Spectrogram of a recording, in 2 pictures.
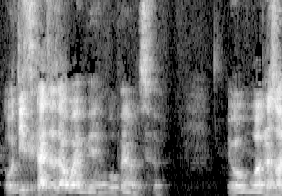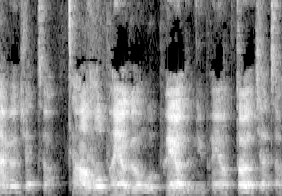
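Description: A young man, co-hosting a podcast with quick, joking banter and casual stories. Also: medium pitch, fairly even intonation. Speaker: podcast co-host. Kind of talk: casual chat storytelling. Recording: roomy echo.

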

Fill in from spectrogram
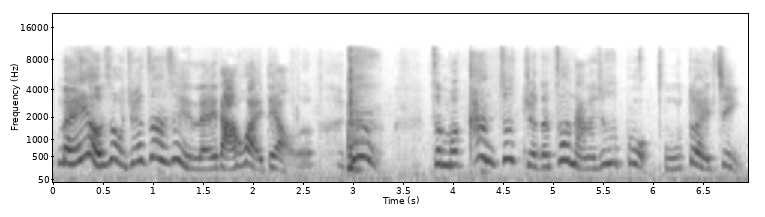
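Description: A woman's voice: high-pitched, sing-song, normal speed, a bit bright, a little hiss or hum. A woman co-hosting a podcast, chatting animatedly and often laughing while telling stories. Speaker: podcast co-host. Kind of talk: casual chat.

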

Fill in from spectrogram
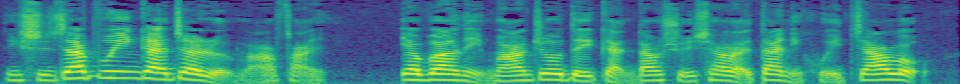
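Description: A woman's voice: medium pitch, very animated, fast talker, no echo. Woman doing a sneering spiteful schoolboy. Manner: mocking, drawling, sneering.

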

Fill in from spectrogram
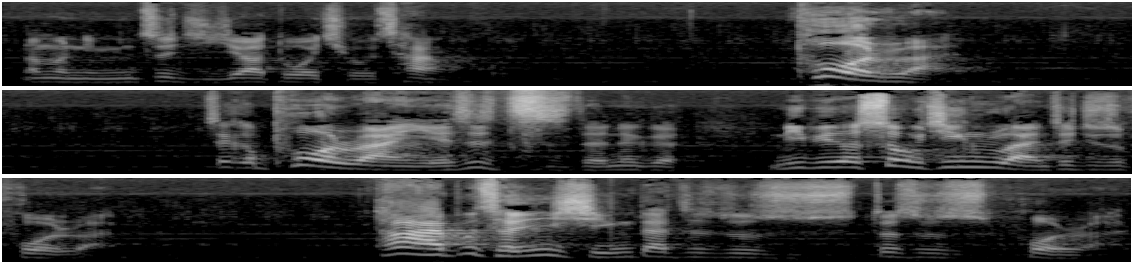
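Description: A man's voice: a little high, fairly quick. A middle-aged man, a Buddhist abbot, lecturing on the precepts. He explains step by step and acts out the things people might say. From Taiwan. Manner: explanatory, lively, acts out quoted speech. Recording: faint background noise.

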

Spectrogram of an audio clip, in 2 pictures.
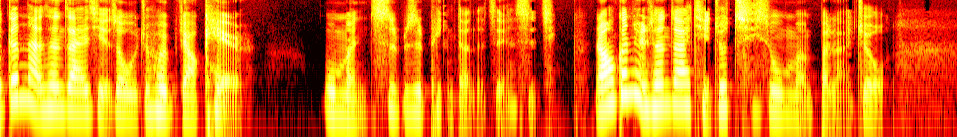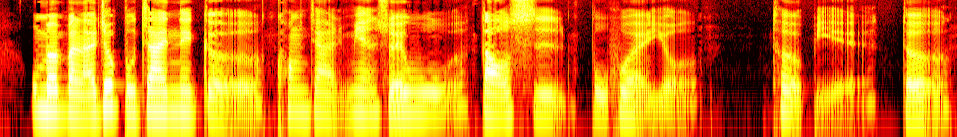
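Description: A woman's voice: medium pitch, no echo, studio quality. A woman with a Taiwanese Mandarin accent chatting casually and bluntly about herself in an informal way. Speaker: guest sharing relationship stories. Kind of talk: casual chat.

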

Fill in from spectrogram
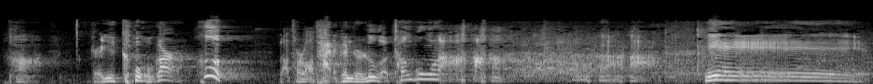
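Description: A man performs a traditional tale, voicing whooshes and crashes as he goes. His voice rides high and leaps across its range. A long hall reverb hangs on every phrase. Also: slow, gravelly, long pauses, a little hiss or hum. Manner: dramatic, animated, with sound effects. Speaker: storyteller.

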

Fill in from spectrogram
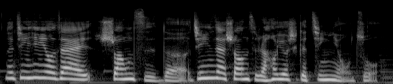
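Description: A woman's voice: a little high, expressive, brisk, darkish tone, soft background music. A woman, hosting a casual chat and explaining astrology eagerly, laughing often. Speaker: podcast host and astrologer.

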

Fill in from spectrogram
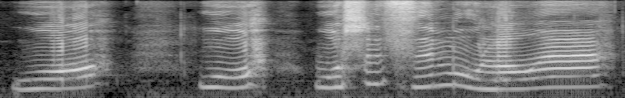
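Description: A woman voicing a young boy dinosaur who is hotheaded and sweet, with high, excited squeals. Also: moderate pace, no room sound. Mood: upset.

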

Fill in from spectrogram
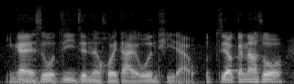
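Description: A man's voice: on the low side, fairly even intonation, rapid-fire. A young man with a Taiwanese Mandarin accent chatting casually on his own podcast, self-mocking and acting out the dialogue in his stories. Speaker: podcast host. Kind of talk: casual solo podcast chat.

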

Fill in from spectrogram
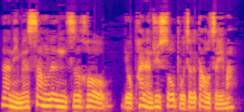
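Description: A man's voice: medium pitch, moderate pace, mellow, slightly rough, dull audio, voice pushed up, natural voice. A man voicing a domineering, sly ancient duke who mocks and accuses, in a storytelling recording. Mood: mocking. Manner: mocking, accusing.

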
